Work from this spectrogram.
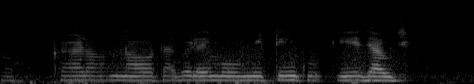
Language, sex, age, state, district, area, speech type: Odia, female, 45-60, Odisha, Kendrapara, urban, read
